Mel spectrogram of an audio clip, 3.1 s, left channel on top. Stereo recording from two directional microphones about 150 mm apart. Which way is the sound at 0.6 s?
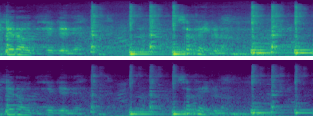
15° right (ahead or behind).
